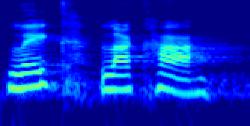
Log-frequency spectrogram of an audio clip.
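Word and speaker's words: Lake Laka (לך לך): So the Hebrew word in the original translation, go, also das hebräische Wort in der originalen Übersetzung geh, is pronounced wird so ausgesprochen. Lake Laka. Lake Laka.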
